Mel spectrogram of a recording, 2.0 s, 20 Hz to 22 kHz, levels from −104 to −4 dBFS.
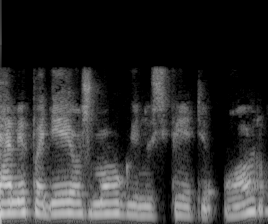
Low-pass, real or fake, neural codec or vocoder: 7.2 kHz; real; none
